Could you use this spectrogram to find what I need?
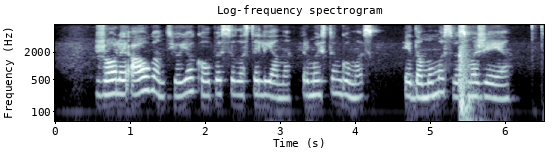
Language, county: Lithuanian, Marijampolė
